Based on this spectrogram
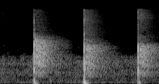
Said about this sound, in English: Clap, clap, clap was the loud and unfamiliar sound that woke up the Bobbit Beaver family.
